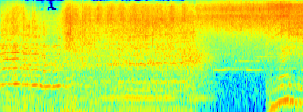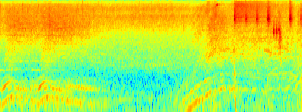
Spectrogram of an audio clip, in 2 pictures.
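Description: Motorcycle engine revving: a steady run, then a brief drop, then three quick blips about two-thirds of a second apart, each rising in pitch. Another rising rev near the end settles into a loud, steady high-rev run.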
